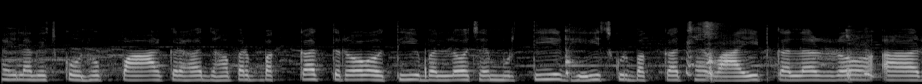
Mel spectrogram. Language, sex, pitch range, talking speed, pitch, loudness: Magahi, female, 200-215 Hz, 130 wpm, 210 Hz, -24 LUFS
